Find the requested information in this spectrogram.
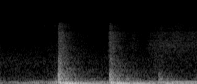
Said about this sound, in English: Oh, the door's open. The door's...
